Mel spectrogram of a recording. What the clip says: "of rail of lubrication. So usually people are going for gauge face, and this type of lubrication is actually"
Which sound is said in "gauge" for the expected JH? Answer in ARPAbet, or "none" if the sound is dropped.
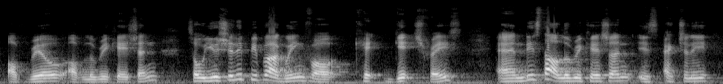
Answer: CH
